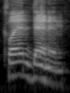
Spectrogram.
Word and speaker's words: Clendenin: It's the second syllable. Clen Clendenin. Clendenin.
